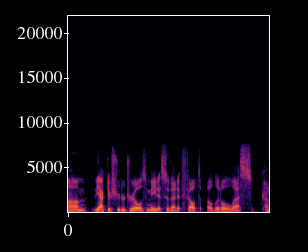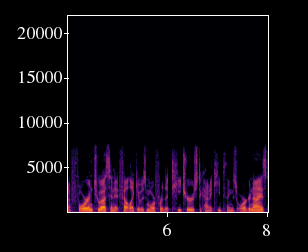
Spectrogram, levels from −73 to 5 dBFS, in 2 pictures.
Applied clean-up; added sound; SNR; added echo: none; none; none; none.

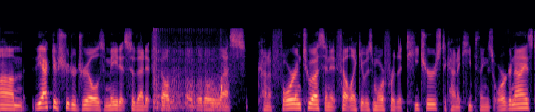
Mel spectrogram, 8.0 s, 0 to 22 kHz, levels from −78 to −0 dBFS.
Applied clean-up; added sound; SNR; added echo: neural mask model RNNoise.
